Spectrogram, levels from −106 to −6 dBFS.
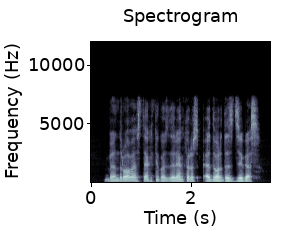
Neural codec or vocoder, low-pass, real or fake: codec, 16 kHz, 16 kbps, FreqCodec, smaller model; 7.2 kHz; fake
